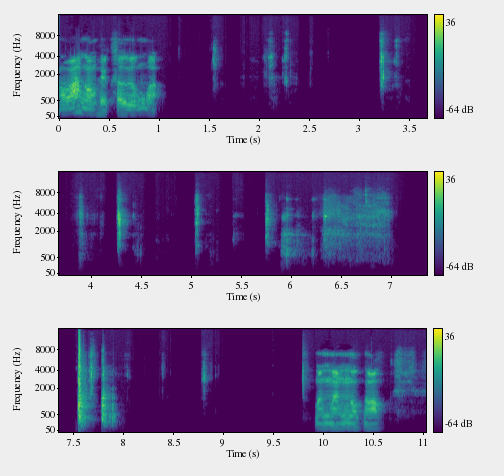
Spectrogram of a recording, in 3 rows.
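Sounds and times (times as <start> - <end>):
person chewing food: 1.5 - 2.5, 3.2 - 6.9, 8.8 - 9.0
loud knock: 7.6 - 8.0.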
